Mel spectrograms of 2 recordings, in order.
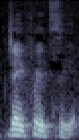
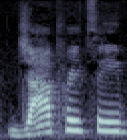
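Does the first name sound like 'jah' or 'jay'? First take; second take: jay; jah. First: The first name rhymes with 'day'. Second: The first name has an open 'ah' vowel. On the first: The speaker calls it right. "I pronounce it Jay Pritzy" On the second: The speaker calls it wrong. "some people pronounce it as Ja Pritzy, but it's not"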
